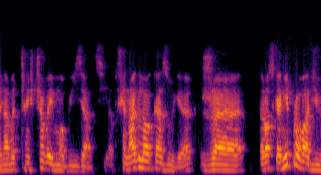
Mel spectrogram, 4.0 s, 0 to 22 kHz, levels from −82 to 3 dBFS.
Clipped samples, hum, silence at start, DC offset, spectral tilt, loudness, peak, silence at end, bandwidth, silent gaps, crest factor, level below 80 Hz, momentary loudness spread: under 0.1%; none; 0 s; under 0.1%; -6 dB/octave; -20 LUFS; -4 dBFS; 0 s; 7.8 kHz; none; 16 dB; -70 dBFS; 11 LU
